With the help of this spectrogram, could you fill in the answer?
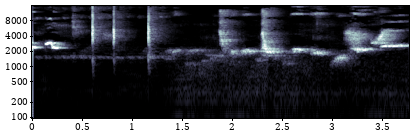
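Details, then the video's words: White-rumped shama song recorded as a training master with fill-in phrases: a thin steady whistle broken by three sharp snaps, then varied chirping whistles climbing to high notes. "Masteran murai batu full isian suara jernih || Pancingan kicau murai batu agar gacor"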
